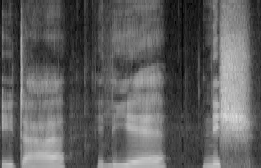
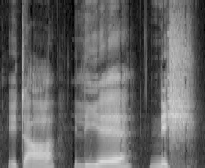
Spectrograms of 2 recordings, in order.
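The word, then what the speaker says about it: Italienisch: बोलेंगे, वो लैंग्वेज बोलेंगे इटालियनिश, इटालियनिश। लास्ट में ये जो एस से हा है वो श का, गोल वाली श का जो है आवाज रहता है उसमें, ठीक है, इटालियनिश। दूसरा दूसरा फ्रेंड जो है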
